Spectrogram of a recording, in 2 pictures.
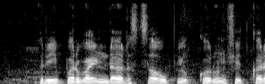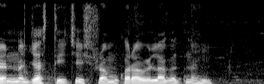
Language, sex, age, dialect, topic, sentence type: Marathi, male, 25-30, Standard Marathi, agriculture, statement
